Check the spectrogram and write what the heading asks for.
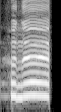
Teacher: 공기가 지나가는 통로를 좁히되 완전히 막진 않은 채 그 틈 사이로 공기를 내보내 마찰을 일으키면서 내는 소리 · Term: 마찰음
